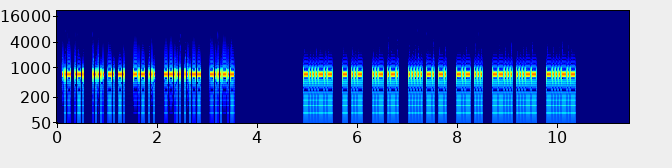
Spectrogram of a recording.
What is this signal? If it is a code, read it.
Morse code, heard as a keyed tone, about 47 wpm, 700 Hz. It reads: UR 5NN KS 73 <BK> <BK> TU UR 5NN KS 73 <BK>
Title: Speed-Racing Common QSO Phrases - 40wpm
